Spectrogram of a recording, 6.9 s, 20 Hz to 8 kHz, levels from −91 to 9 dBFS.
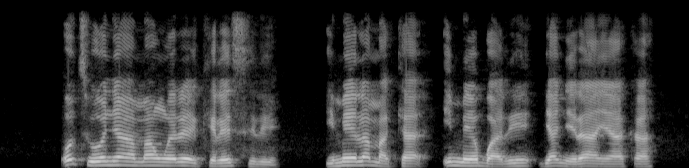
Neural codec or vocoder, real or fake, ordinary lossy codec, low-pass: none; real; none; 7.2 kHz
